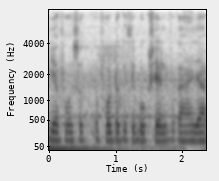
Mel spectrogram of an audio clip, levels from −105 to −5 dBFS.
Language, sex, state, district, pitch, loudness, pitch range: Hindi, male, Chhattisgarh, Korba, 135 Hz, -37 LUFS, 130-140 Hz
